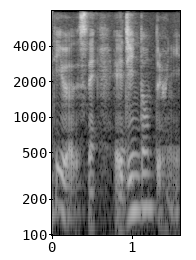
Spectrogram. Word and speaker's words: 京: 京都の京に東京の東というふうに書きまして、東京とですね、漢字が全く逆ですね、人ンというふうに読みます。京都の京という字は人というふうに発音しまして、東という字はドンと発音します。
